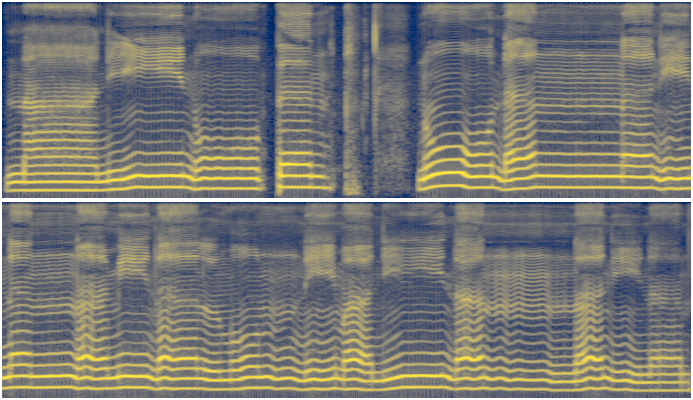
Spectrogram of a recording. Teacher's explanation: Huruf nun ini keluarnya huruf berasal dari nun, dari ujung lidah menyentuh langit-langit mulut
